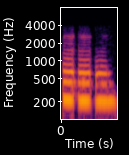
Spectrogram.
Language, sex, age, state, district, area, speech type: Malayalam, female, 45-60, Kerala, Wayanad, rural, conversation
